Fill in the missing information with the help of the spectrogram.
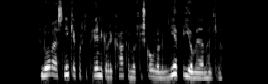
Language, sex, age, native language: Icelandic, female, 20-29, Icelandic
